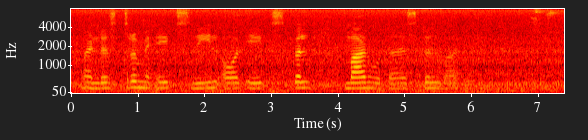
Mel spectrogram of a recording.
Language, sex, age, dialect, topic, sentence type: Hindi, female, 36-40, Hindustani Malvi Khadi Boli, agriculture, statement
